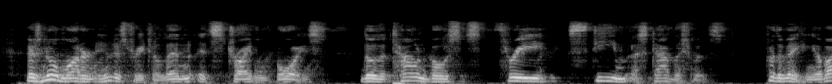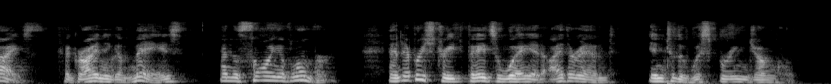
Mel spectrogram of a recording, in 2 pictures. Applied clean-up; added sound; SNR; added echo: neural mask model DeepFilterNet 3.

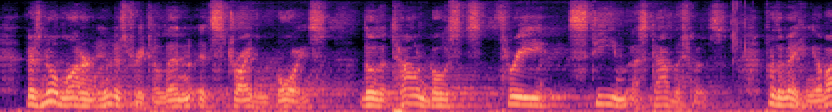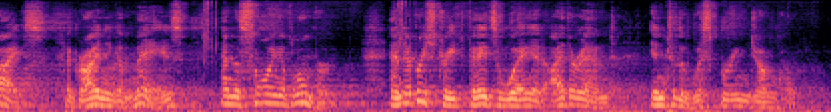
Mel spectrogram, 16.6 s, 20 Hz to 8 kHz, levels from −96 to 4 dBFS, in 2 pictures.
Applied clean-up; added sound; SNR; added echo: neural separator model SepFormer DNS4.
